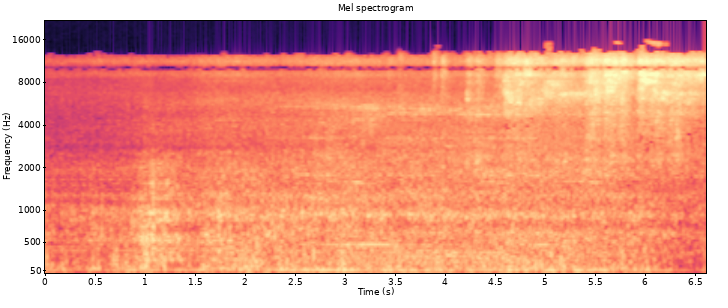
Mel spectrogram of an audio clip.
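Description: A train passing close by. It builds about a second in to a steady loud rumble of running wheels and rushing noise, which grows hissier in the highs in the second half.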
